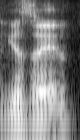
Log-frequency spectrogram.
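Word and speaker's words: ישראל: جو شمالی کنگڈم تھی اس کا نام تھا اسرائیل، جس کا عبرانی میں تلفظ ہے یزرائیل، اور جو جنوبی کنگڈم تھی اس کا نام تھا جوڈیا.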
